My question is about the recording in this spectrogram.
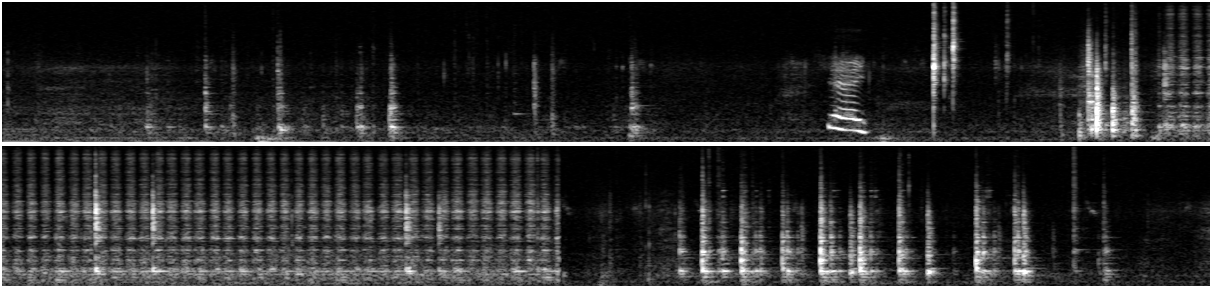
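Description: A hand file rasping on enamelled steel, cutting a groove into the bandsaw's frame housing. A few scattered strokes and a short squeak give way to about seven seconds of steady, buzzing filing, then a run of quick separate strokes near the end.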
